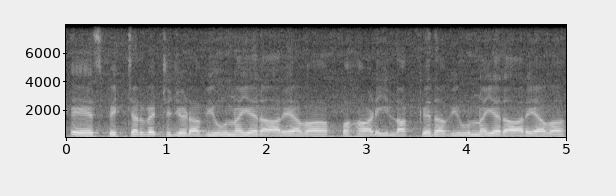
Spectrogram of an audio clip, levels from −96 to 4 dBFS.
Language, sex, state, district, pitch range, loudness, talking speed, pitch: Punjabi, male, Punjab, Kapurthala, 130-140 Hz, -13 LUFS, 215 wpm, 135 Hz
